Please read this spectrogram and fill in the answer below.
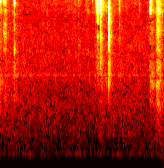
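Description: Faint, brief scratching and rustling of crinkled momigami paper as a paper flower is pressed with a ball stylus and fingertips on a foam pad: a few short scratches near the start, a small cluster a little over a second in, and another near the end.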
